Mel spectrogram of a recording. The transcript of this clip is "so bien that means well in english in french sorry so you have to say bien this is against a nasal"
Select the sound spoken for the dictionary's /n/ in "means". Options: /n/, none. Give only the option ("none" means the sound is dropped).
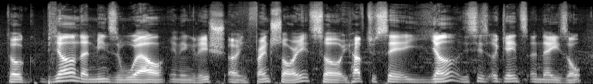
/n/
